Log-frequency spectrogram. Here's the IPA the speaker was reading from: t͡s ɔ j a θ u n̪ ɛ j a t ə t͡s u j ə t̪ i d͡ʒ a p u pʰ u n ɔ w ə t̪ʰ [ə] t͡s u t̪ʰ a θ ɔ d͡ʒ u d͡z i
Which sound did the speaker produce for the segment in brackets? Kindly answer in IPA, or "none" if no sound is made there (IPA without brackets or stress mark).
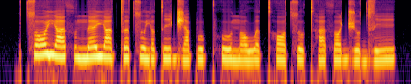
ɔ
